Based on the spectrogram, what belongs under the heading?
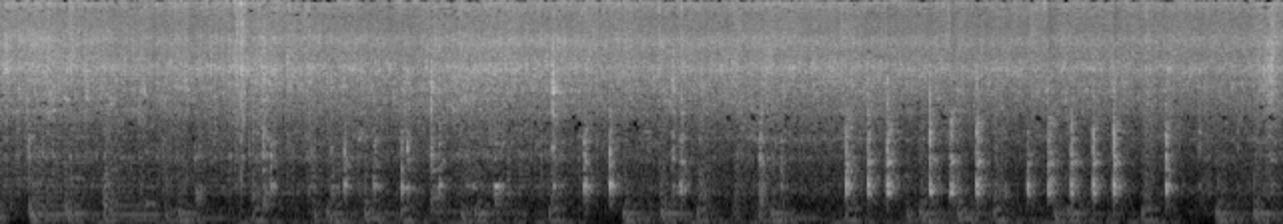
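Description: Garlic and chopped onion sizzling in hot oil in a nonstick pot, stirred with a wooden spatula. The spatula knocks against the pot now and then, and from about six seconds in in a quick run of taps, about four a second.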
